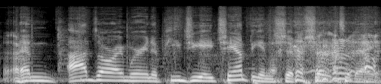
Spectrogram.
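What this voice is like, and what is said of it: Impression of broadcaster Tom Ackerman. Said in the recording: “Are you going to do your Tom Ackerman?”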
